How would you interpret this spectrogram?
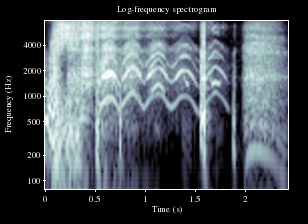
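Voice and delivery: cackling laugh; loud laugh. Real, not acted. Big laugh at Dave's complaint.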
